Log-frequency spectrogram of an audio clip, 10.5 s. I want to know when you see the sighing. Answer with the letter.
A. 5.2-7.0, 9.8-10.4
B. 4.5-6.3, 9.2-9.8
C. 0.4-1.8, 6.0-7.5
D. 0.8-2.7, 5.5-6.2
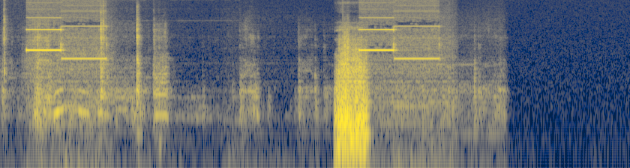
D.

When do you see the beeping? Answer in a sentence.
You can hear the beeping from 0.4 to 1.8 s and from 6.0 to 7.5 s.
